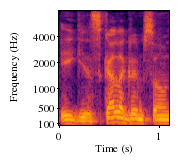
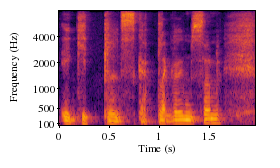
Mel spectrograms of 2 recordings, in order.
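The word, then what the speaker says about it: Egill Skallagrímsson: For example, the kings that appear in the saga of Egil Skallagrimsson, and I'm pronouncing him the old way, not in modern Icelandic, what Egil Skallagrimsson, they would just kick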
